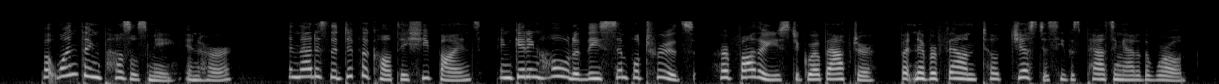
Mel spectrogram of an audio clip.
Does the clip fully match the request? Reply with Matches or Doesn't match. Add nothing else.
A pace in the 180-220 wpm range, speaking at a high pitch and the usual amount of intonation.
Doesn't match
